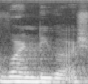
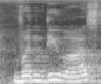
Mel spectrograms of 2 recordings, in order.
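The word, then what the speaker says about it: Wandiwash: kilometre Chennai दे दूर एक जगह या वंदी वास ठीक है जिन इंग्लिश प्रोनाउंस नहीं सी कर पा तो वेंडी वश कह द सीगे सो ए थर्ड कर्नाटिक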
